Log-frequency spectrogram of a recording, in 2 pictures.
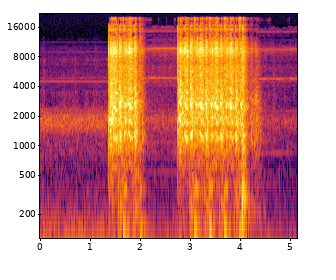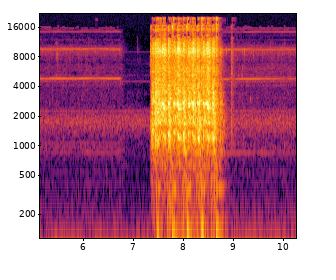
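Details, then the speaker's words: Turbo YZ450F dirt bike with a new engine, E85 fuel and an aftermarket FuelTech ECU, on a start attempt after fitting the ground wire. Harsh cranking bursts with loud exhaust pops and no catch; backfire on cranking, ECU timing suspected out of sync with TDC. "as you saw in the video last night when I attempted to start it, it was basically a big backfire out the exhaust."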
